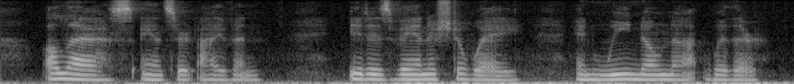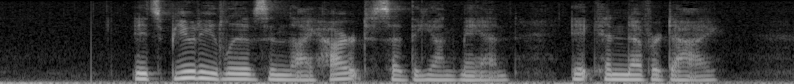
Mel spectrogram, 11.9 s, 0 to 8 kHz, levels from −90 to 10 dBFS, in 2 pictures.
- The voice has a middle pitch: Yes, medium, 170 Hz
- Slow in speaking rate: Yes, slow, 130 wpm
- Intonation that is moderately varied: No, narrow, 2.1 semitones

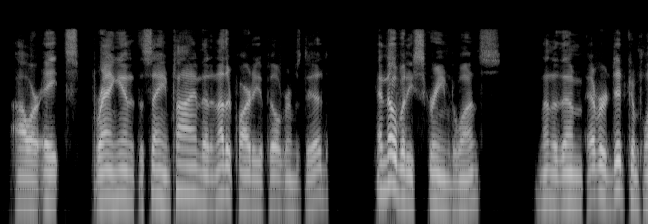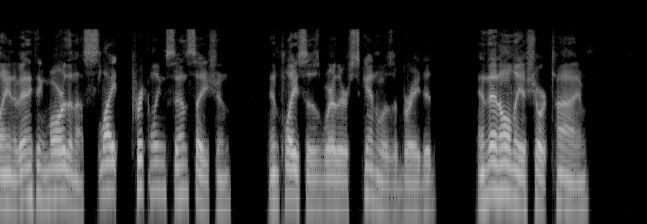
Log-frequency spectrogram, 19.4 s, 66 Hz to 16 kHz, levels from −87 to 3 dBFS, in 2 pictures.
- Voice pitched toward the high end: No, low, 115 Hz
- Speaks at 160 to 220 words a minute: No, average, 145 wpm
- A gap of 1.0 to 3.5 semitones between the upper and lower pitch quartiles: No, average, 4.1 semitones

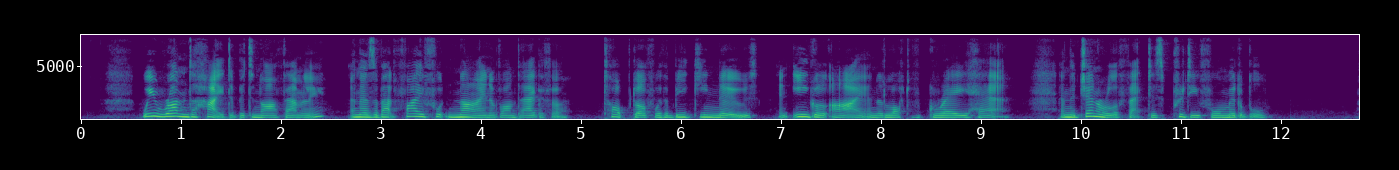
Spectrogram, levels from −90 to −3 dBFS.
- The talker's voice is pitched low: No, medium, 185 Hz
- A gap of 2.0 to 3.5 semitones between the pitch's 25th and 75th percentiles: Yes, average, 2.8 semitones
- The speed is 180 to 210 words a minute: Yes, average, 190 wpm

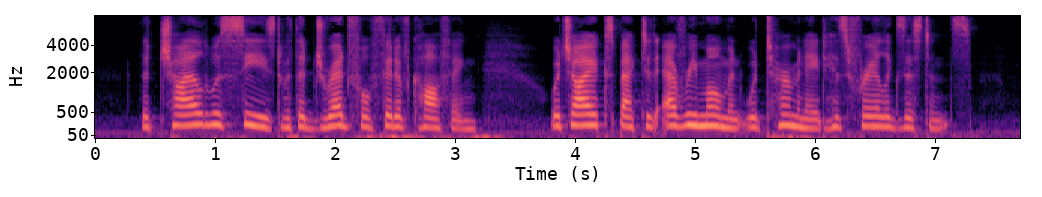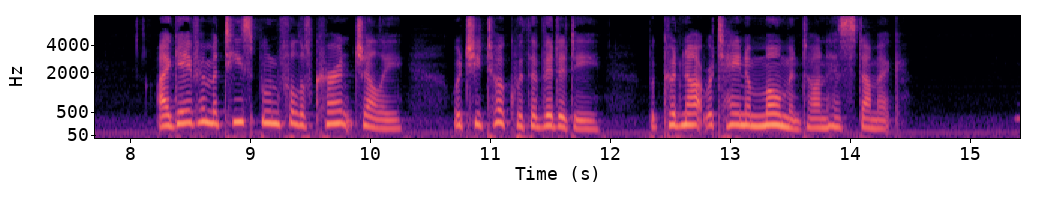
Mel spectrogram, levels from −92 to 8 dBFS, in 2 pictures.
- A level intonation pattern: No, average, 4.0 semitones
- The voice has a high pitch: Yes, high, 205 Hz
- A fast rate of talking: No, average, 165 wpm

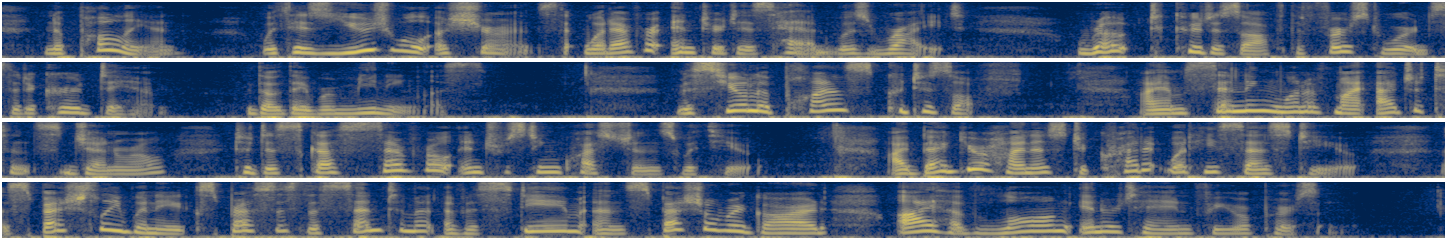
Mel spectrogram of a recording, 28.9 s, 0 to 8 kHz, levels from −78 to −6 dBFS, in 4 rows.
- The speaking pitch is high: Yes, high, 205 Hz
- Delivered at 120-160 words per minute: Yes, average, 155 wpm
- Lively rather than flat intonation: Yes, wide, 7.2 semitones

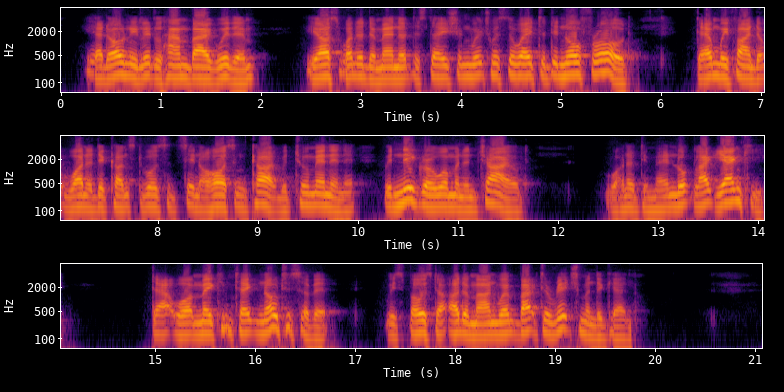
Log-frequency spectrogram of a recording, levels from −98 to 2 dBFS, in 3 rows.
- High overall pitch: No, low, 135 Hz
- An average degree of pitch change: Yes, average, 3.1 semitones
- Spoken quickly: Yes, fast, 210 wpm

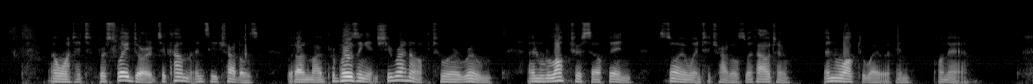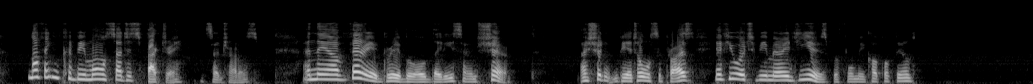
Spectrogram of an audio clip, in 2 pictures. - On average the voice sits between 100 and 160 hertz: Yes, medium, 140 Hz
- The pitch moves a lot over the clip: Yes, wide, 8.5 semitones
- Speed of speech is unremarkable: No, fast, 210 wpm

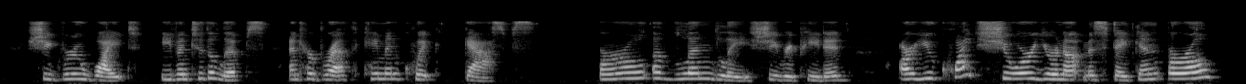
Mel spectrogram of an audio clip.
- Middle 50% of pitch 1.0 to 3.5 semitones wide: No, average, 4.0 semitones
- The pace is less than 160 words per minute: Yes, slow, 135 wpm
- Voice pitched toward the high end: Yes, high, 240 Hz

